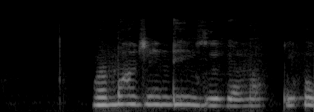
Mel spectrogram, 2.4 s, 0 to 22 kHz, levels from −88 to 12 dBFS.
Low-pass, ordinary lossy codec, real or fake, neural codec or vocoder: none; none; fake; codec, 24 kHz, 1.5 kbps, HILCodec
